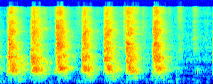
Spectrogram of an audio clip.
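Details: Pet dogs meeting a robot vacuum for the first time bark in a steady run, about seven loud, harsh barks in four seconds, each a broad burst, ending with a short pause and one more bark starting.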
